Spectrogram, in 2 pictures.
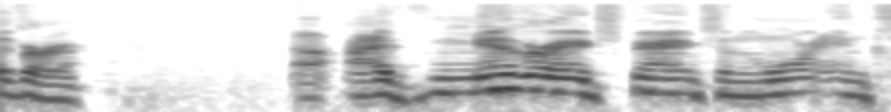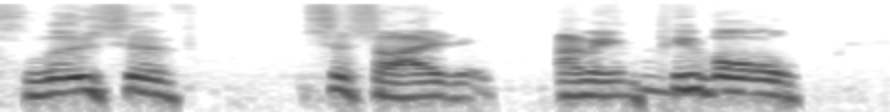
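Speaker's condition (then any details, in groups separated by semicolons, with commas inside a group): Cerebral palsy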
